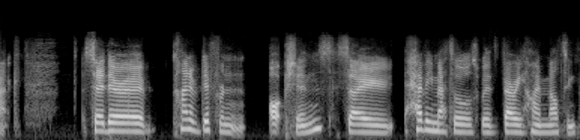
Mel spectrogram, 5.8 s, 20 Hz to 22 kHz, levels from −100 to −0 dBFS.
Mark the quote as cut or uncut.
uncut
